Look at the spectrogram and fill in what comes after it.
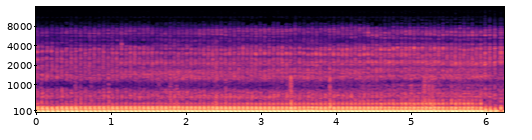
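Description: Suzuki Freewind's single-cylinder four-stroke engine running steadily at low revs with an even pulse as the bike is ridden slowly. The engine cuts off abruptly near the end.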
